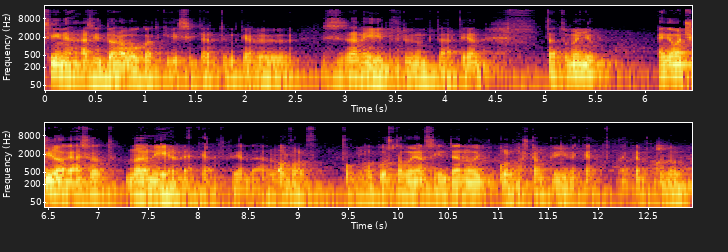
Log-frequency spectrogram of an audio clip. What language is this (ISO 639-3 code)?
hun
